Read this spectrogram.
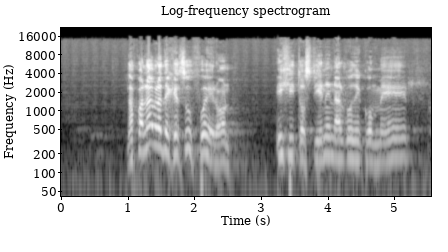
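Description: An elderly man speaks with animation into a microphone, heard through a loudspeaker.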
